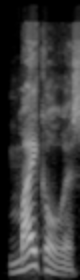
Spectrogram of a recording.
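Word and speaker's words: Miles Mikolas: dish last night against Miles Michaelis, by the way, is how it's pronounced. Michaelis, okay. Which is kind of crazy because I've been pronouncing Michaelis like my entire, and I could have sworn. I could have sworn like that's what I heard.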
